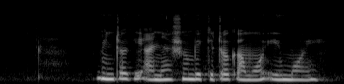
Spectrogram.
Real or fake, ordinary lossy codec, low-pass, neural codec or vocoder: real; none; 10.8 kHz; none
